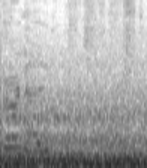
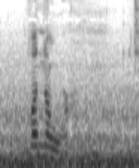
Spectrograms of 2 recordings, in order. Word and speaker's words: Vonore: I would call it Verno. It's Vonore, Tennessee. So hopefully we have pronounced that correctly. So, and the man at Fort Loudoun told me how to pronounce it.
